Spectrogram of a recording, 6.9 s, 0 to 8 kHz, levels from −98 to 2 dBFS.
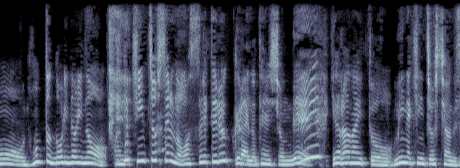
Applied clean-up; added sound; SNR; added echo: neural mask model Resemble Enhance denoiser.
